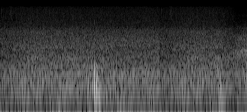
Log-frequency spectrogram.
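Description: Steady outdoor wind noise mixed with the wash of sea surf, with one brief faint sound about a second in.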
